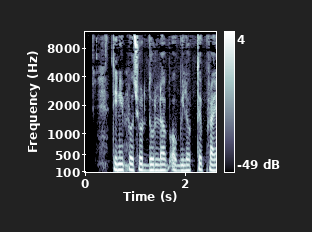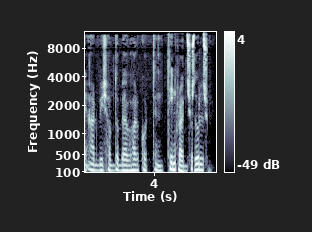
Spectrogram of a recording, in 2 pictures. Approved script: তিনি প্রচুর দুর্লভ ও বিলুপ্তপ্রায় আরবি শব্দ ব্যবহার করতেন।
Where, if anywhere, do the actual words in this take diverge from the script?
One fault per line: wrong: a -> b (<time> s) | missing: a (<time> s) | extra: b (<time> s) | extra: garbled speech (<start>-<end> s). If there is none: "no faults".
extra: garbled speech (4.2-5.1 s)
